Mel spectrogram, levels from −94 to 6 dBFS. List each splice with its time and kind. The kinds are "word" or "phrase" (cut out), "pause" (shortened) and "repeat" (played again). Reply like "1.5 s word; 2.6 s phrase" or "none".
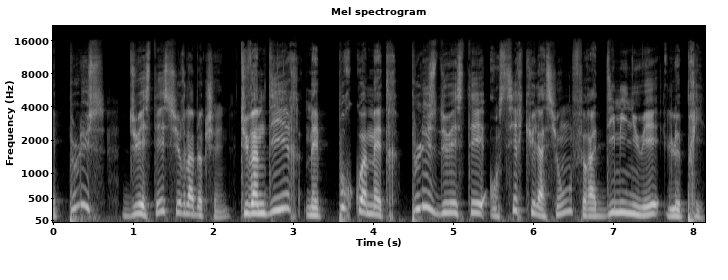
2.3 s pause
